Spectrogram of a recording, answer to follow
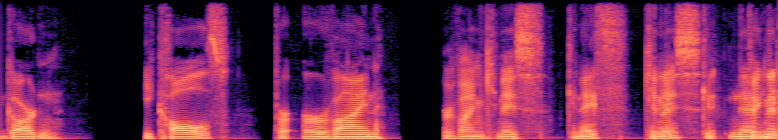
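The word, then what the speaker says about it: Kinneas: It's Kinaeus. If I wanted to sound like a turd, I would pronounce it like Irvine Caneus.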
